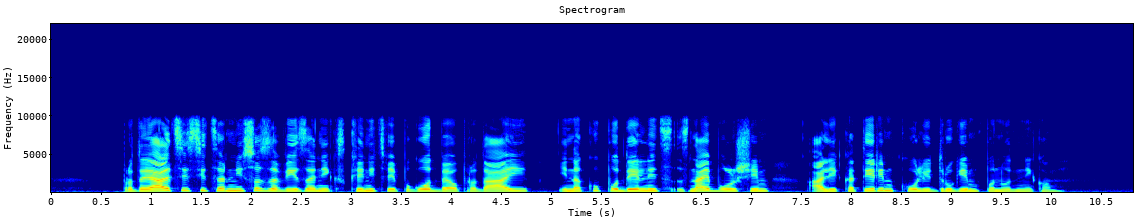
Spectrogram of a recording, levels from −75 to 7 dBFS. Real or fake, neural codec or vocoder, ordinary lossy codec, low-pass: real; none; none; 9.9 kHz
